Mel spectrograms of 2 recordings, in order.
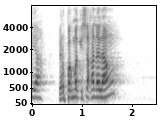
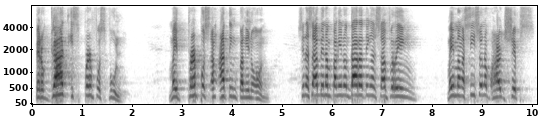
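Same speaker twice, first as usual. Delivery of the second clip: louder, driving sermon voice; full-force preaching; 3 semitones higher, 6 dB louder than usual. Acted. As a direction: preach it out to the whole church.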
